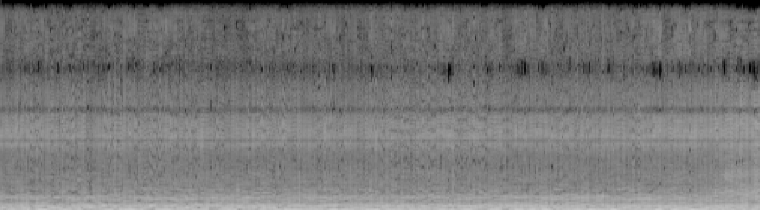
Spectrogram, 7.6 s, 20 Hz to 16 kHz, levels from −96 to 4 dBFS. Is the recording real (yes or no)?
no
